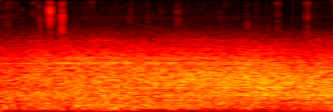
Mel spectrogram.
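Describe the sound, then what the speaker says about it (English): A jet airliner with CFM engines roars at Chicago O'Hare on a crosswind day, a steady broad engine rumble heard at a distance, unbroken and alone. "Listen to those CFMs going at it."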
